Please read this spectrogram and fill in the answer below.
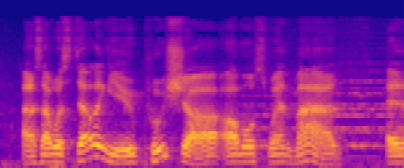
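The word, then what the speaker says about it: puszcza: s z c Za a how would you pronounce it it's Pusha the youu O and then the SZ and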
